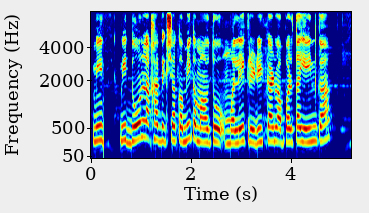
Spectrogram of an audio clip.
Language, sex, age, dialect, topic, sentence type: Marathi, female, 18-24, Varhadi, banking, question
